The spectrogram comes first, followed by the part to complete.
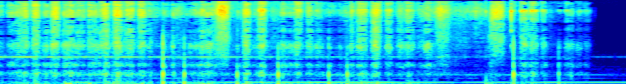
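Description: Pen sketching on paper: quick, irregular scratching strokes, over a low steady hum.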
